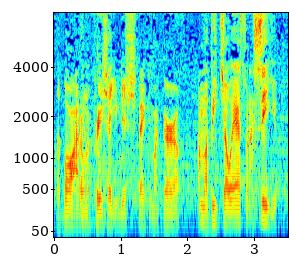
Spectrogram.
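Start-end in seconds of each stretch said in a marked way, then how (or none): none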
